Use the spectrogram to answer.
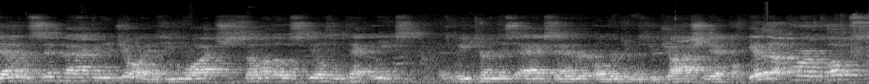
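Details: Adult male announcer; Normal voice.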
